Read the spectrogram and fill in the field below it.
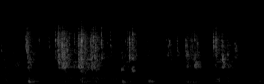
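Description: Quick bursts of typing clatter on a computer keyboard as a localhost address is entered into a browser, a close, quiet run of keystrokes in uneven clusters.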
